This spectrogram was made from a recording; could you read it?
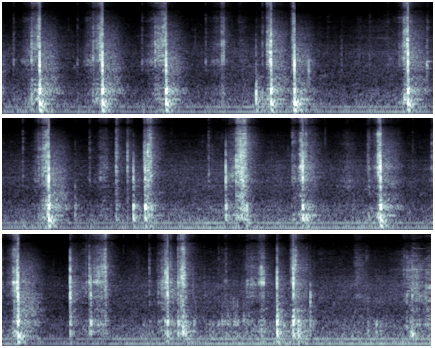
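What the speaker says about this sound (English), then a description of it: "I don't like this big knife, it's a bit big for me, but you do need that little bit of weight behind you when you're doing root vegetables" A big, heavy kitchen knife chops root vegetables on a board for a roast beef Sunday dinner, sharp close thuds coming in a fairly steady rhythm, roughly one or two per second, with no talking.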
